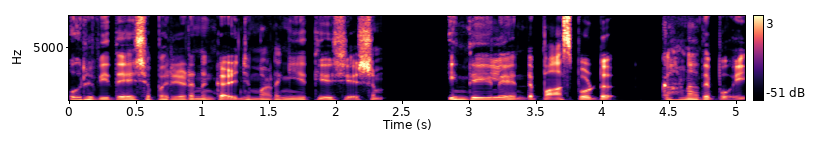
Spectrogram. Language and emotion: Malayalam, sad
